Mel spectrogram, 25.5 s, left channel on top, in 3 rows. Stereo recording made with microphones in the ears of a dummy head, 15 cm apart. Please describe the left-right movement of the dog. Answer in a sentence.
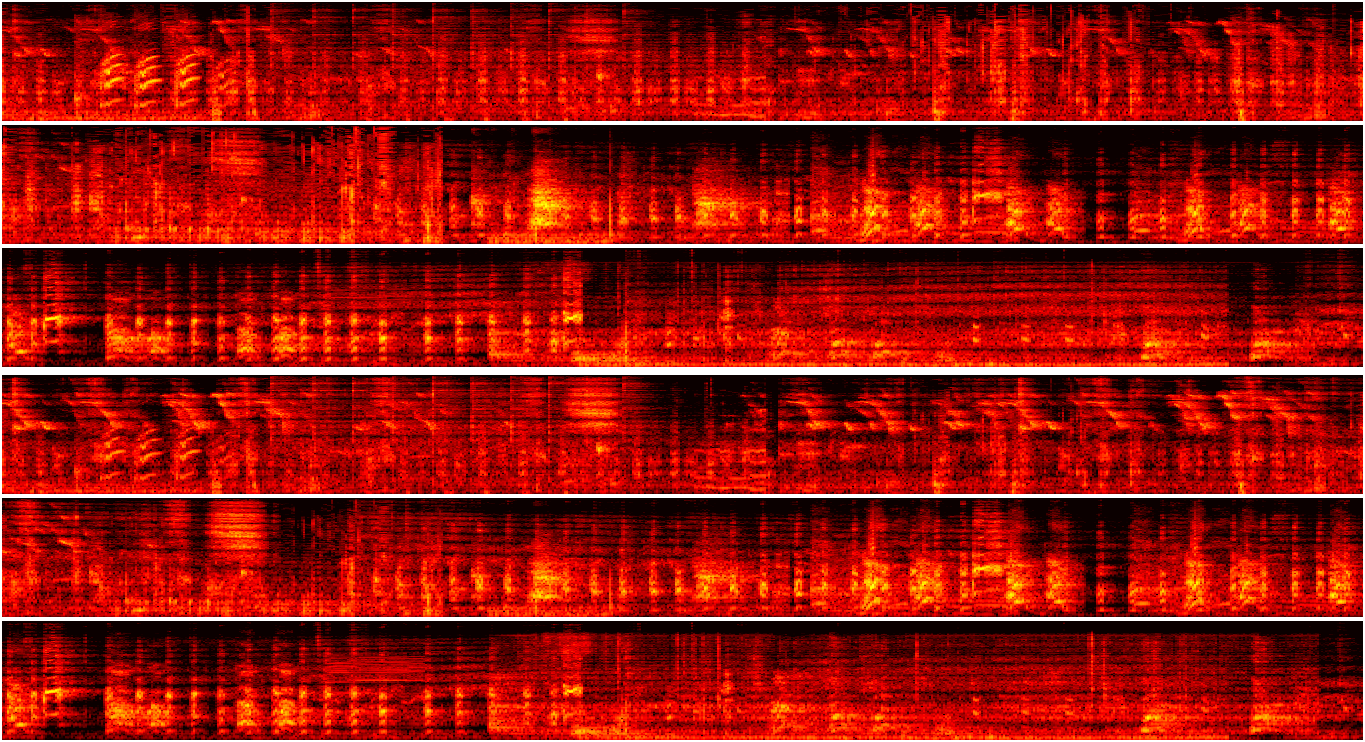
You can hear the dog move to the right.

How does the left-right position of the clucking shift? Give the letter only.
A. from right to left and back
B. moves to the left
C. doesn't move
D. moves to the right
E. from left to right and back
B.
